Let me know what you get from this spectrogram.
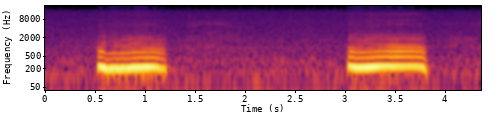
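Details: Mya, a pet cat sleeping and dreaming, snores with two even, tonal, humming breaths of under a second each, roughly two and a half seconds apart, in a quiet small room.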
